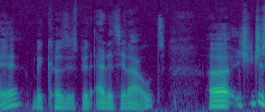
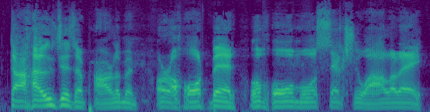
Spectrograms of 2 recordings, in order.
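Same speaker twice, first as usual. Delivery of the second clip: slow, booming Ulster preacher rant; drunken mimicry of a thundering Ulsterman; drunk Ian Paisley; 3 semitones lower, 4 dB louder than usual. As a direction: hammer it out slowly in a thick Ulster accent. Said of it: "when he was drunk, go".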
